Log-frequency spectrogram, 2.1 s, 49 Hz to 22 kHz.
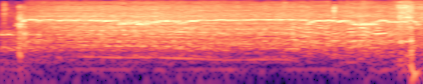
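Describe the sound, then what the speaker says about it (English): A high-pitched drill with a 5/32-inch bit whines steadily close by as it bores into a holster, its tone wavering slightly, fairly quiet overall. "I'm going to mark that side and drill that"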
